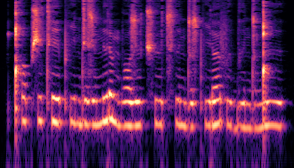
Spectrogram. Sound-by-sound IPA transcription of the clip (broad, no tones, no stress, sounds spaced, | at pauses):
ǃʰ ɔ b ʃ i tʰ e pʰ i n d e z ʉ n ɨ ɾ œ m b ɔ z ʉ t͡ʃʰ ʉ t͡sʰ ɨ n d o z pʰ i ɾ œ f ɨ b ɨ n d o ŋ͡ǃ ɨ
